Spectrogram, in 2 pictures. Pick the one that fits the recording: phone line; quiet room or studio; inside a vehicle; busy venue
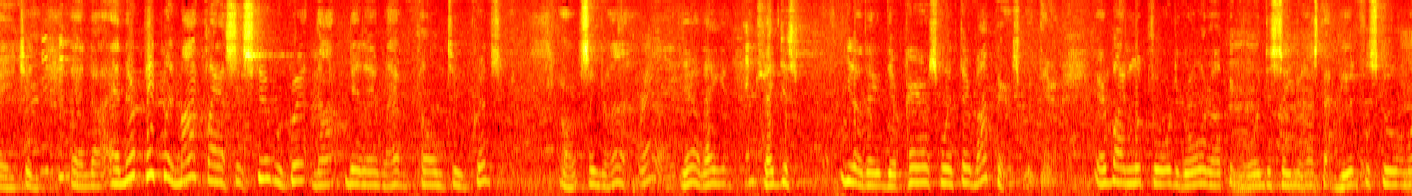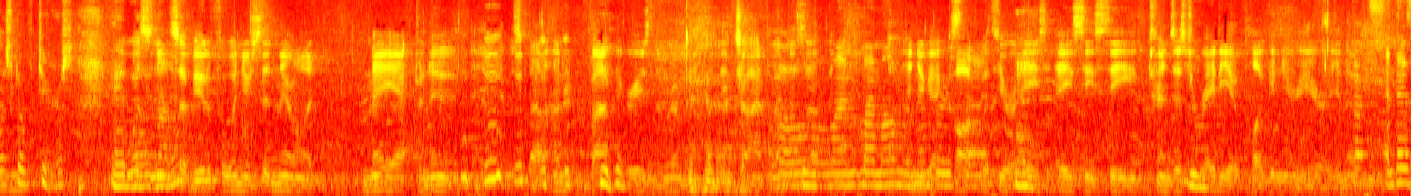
busy venue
